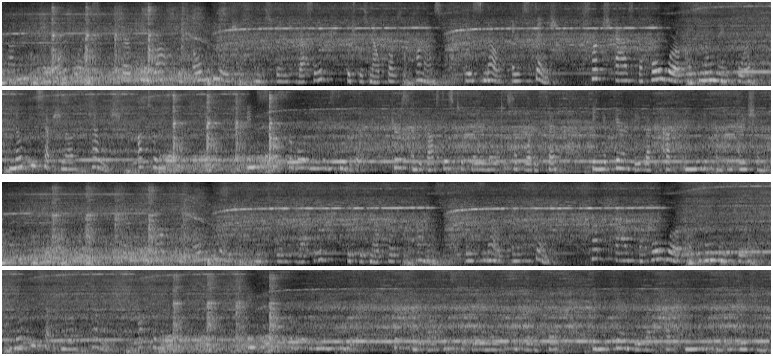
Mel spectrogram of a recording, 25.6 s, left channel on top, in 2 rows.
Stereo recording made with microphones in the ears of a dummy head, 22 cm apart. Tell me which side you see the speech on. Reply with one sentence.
You can hear the speech on the left.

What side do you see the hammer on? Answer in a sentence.
In this clip you hear the hammer on the left.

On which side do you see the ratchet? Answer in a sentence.
You can hear the ratchet on the left.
